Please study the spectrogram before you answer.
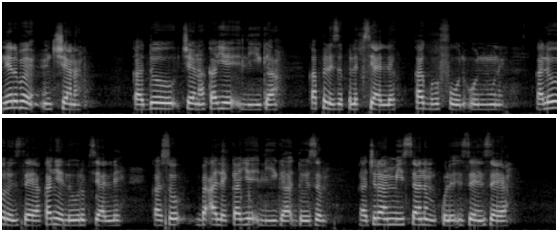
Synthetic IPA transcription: nɨ˦ɾɨ˦ba˦n̩˦t͡ʃɛ˦na˨ | ka˨doː˦t͡ʃɛ˦na˨ka˦jɛ˦liː˨ɡa˨ | ka˦pɨ˦lɨ˨zɨ˨pɨ˦lɨ˦pi˦ɛ˨lːɨ˦ | ka˦ɡ͡bɨ˨bɨ˦foː˦˨nɨ˨o˨nuː˦nɨ˨ | ka˨lo˦ɾɨ˨za˦ja˦ka˦ɲɛ˦lo˦ɾɨ˦pi˦ɛ˨lːɨ˦ | ka˨so˦ba˦ʔa˦lɨ˨ka˦jɛ˦liː˨ɡa˨do˨zɨ˦˨m | ka˨d͡ʒɪ˦ɾa˦miː˦sa˦nɨ˦˨mkʊ˨lɨ˨zɨ˦˨n˨za˦ja˦

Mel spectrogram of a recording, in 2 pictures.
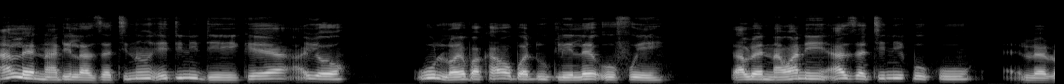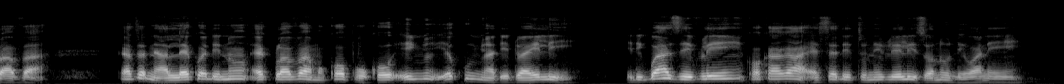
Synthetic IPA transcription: a˦lɛ˨nã˨ɖɪ˨la˨zɛ˨t̪i˨nʊ̃˦e˦di˦nĩ˦dɪ˨ke˦a̰˦jɔ˦ | wo˦lɔ˨jɔ˦ba˨ka˦wo˦ba˦dʊ˨ɡle˨lɛ˦ʔo˨fo˨e˨ | t̪a˨lʊ˨˦ɛ˨nã˨wa˦nɪ̃˦a̰˦zɛ˨t̪i˦nĩ˦k͡po˦xu˦˨ | lɛ˨lʊ˨a˨va̰˨ | ka˦t̪a˦nɪ̃˨a˨lɛ˦kʊ˦ɛ˦ɖɪ˨nʊ̃˦ʔɛ̰˨k͡plɔ˦a˨va˦˨mẽ˨kɔ˦pʊ˨kɔ˦jɛ̰˦ku˦ɲũ˨a˨dɪ˨dʊ˨a˨je˦lḭ˦˨ | e˨di˨ɡ͡ba˦ze˨vlɪ˦kɔ̰˦ka˦ɣa˦ɛ̰˨sɛ˦dɪ˨t̪ʊ˨nɪ̃˦vle˦e˦li˦˨zɔ˨˦nõ˦˨nḛ˨wa˦nɪ̃˨

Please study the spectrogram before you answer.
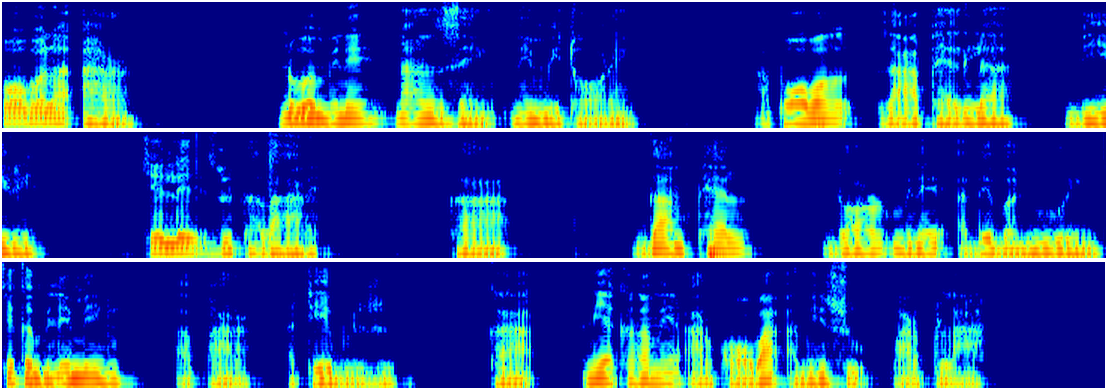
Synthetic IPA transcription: pɔː˦ba˦la˦ʔa˨ɾɪ˨ | nʊ˦ba˨mi˨ne˦na˦nzɪ˨ŋnɪ˦m˦bi˦tʰɔː˨ɾɪ˦˨ŋ | a˨pɔː˦ba˦zaː˨˦pɛ˨˦ɡɪ˦la˦ | biː˦ɾi˦ | t͡ʃɛ˦lːe˦zu˦ta˨laː˦˨ɾɪ˨ | ka˨ | ɡa˦mpʰɛ˦l | dɔ˨˦ɾmi˨ne˦a˨be˦ba˨nuː˦ɾi˦ŋt͡ʃɛ˦ka˨mi˨ne˦mɪ˦ŋ | a˨pa˨ɾɪ˨ | a˨tɛː˦bu˨lzu˦ | ka̰˨ | nɪ˦ɛ˦ka˨ŋa˦mɪ˦ŋʔa̰˨ɾɪ˨kɔ˨ɣba˦ʔa̰˨mi˦n˦sṵ˨k͡pa̰˨ɾɪ˦pɪ˨la˨˦

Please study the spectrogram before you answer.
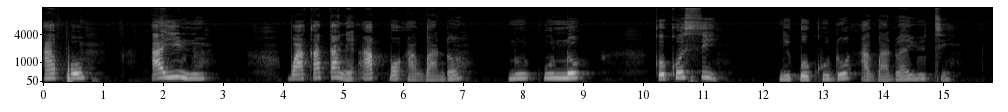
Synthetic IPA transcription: a˨po˦ | a˨ji˦nũ˦ | bo˨a˨ka˦t̪a˦nɛ˨ʔa˦k͡pɔ˦ʔa˨ɡ͡ba˨ɖɔ˦ | nũ˦ | u˦no˦ | ko˨ko˦si˦ | nĩ˨k͡po˨kʰu˨ɖo˦a̰˨ɡ͡ba˨ɖɔ˨˦a˦ju˦t̪ʰi˦

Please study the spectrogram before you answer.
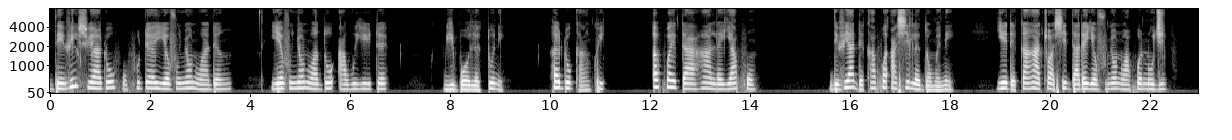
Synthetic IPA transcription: d̪e˨vi˦si˨a˨ɖe˦wo˦ɸo˨ɸu˦ɖɛ˦jɛ˨vu˨ɲɔ̃˦nũ˨a˨ɖə˦ŋũ˦ | jɛ˨vu˨ɲɔ̃˦nũ˨a˨d̪o˦a˨wu˦ji˦ɖɛ˦ | ɡ͡bi˨bɔ˨lə˨t̪o˦nɛ̃˨ | hɛ˦ɖo˦ɡã˨ŋ˦ku˦i˦ | ɛ˦ɸɛ˦ɖa˨ɦã˦lɛ˨ja˦ɸo˦m | d̪e˨vi˦a˨ɖɛ˨ka˦ɸɛ˦ʔa˨si˦lɛ˨d̪ɔ̃˨mɛ̃˨nɛ̃˨ | jɛ˦ɖɛ˨ka˦ɦã˦t͡ʃɔ˦a˨si˦d̪a˨ɖə˦jɛ˨vu˨ɲɔ̃˦nũ˨a˨ɸɛ˦nõ˦d͡ʑi˦

